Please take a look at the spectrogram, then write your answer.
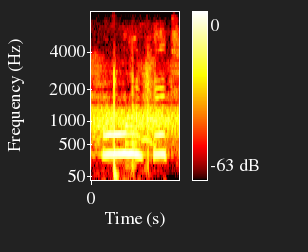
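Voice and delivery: stunned outburst; shocked exclaim. Real, not acted. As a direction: still reeling from the scare. After fright.

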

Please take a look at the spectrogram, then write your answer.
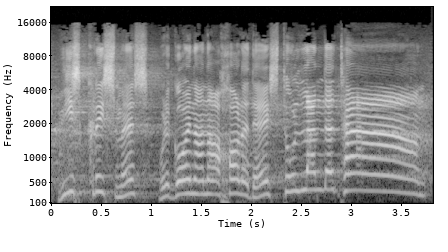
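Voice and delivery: loud, high Spanish dad announcement; Spanish accent. Acted. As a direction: build to a drawn-out Spanish-accented proclamation.

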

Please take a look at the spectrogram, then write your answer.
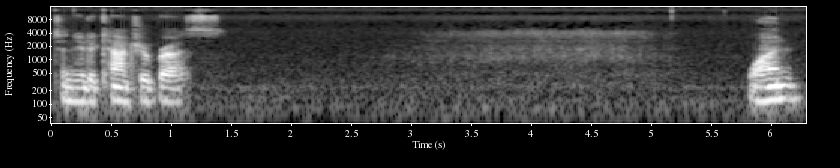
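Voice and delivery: soft, unhurried meditation voice with long pauses; hushed, even cues for noticing breath and body; guided meditation. Acted. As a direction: guide a quiet body scan, leaving space after each phrase.

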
